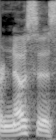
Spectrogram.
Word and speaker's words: Gnosis: And if anyone who's never heard of that is trying to find it, there's a G at the beginning. It's kind of spelled like Gnosis Safe, G-N-O-S-I-S.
